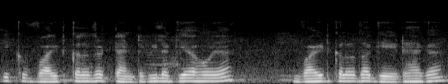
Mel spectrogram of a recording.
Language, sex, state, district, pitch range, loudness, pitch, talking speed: Punjabi, male, Punjab, Pathankot, 135-155 Hz, -14 LUFS, 145 Hz, 175 wpm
